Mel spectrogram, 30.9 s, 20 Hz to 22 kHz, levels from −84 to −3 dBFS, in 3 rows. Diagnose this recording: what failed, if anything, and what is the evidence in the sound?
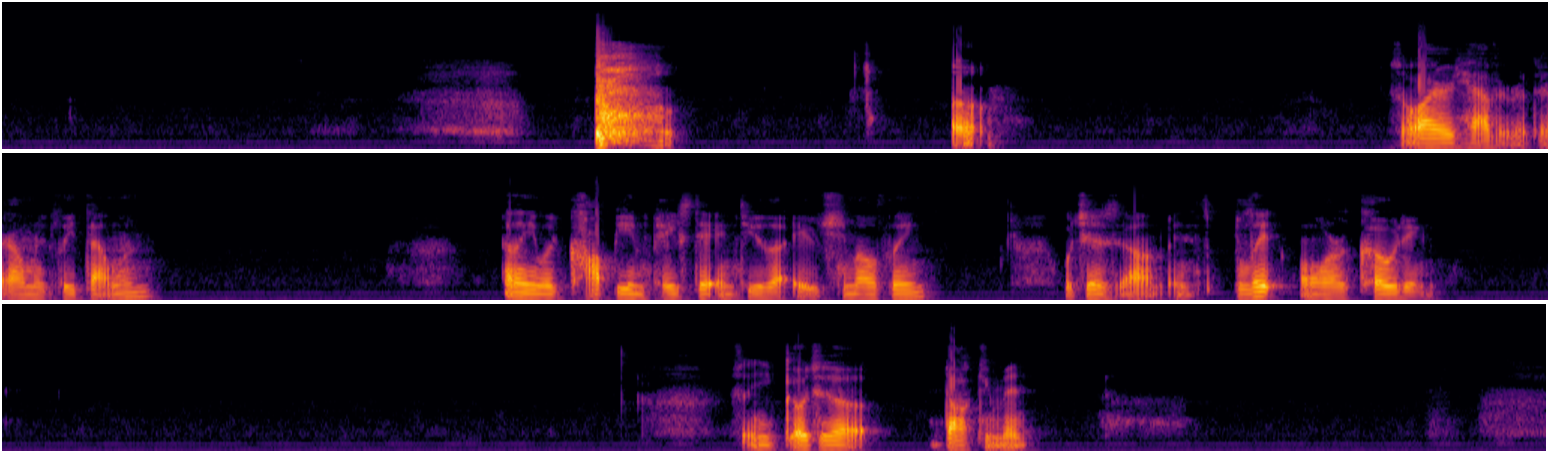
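Nothing failed in this recording. No stage from capture through to playback leaves any trace in the sound, so there is nothing to diagnose.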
